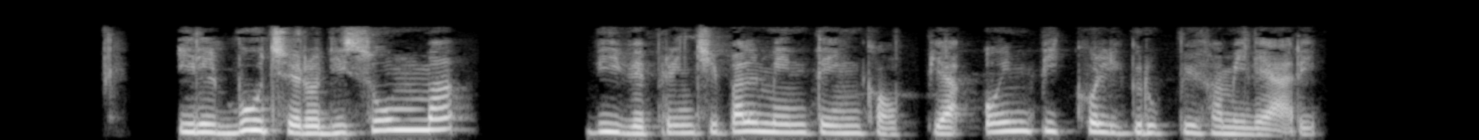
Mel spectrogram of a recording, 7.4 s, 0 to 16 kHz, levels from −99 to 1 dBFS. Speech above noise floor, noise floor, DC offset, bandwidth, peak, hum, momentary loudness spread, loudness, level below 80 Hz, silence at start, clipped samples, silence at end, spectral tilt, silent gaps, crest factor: over 74 dB; under -90 dBFS; under 0.1%; 7.8 kHz; -2 dBFS; none; 10 LU; -16 LUFS; -56 dBFS; 0.5 s; under 0.1%; 0.85 s; -6 dB/octave; 0.65-0.88 s, 2.41-2.92 s; 14 dB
